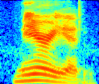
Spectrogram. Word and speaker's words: Myriade: I don't know if I'm pronouncing it right. Myriade. Myriade.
